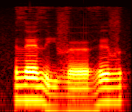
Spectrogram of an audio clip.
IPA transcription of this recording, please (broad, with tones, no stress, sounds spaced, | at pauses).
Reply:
ð ɛ˥ ð i˩ v œː˩ ɦ ɘ˥ v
